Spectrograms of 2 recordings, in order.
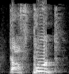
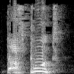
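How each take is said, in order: First: High shouted German cry. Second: Repeated high shouted cry; German shout. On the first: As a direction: yell it across the dark. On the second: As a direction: yell it again, more desperate. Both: Acted. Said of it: "cried a voice".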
